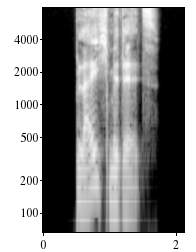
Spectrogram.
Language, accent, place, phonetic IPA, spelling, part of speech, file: German, Germany, Berlin, [ˈblaɪ̯çˌmɪtl̩s], Bleichmittels, noun, De-Bleichmittels.ogg
- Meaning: genitive singular of Bleichmittel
